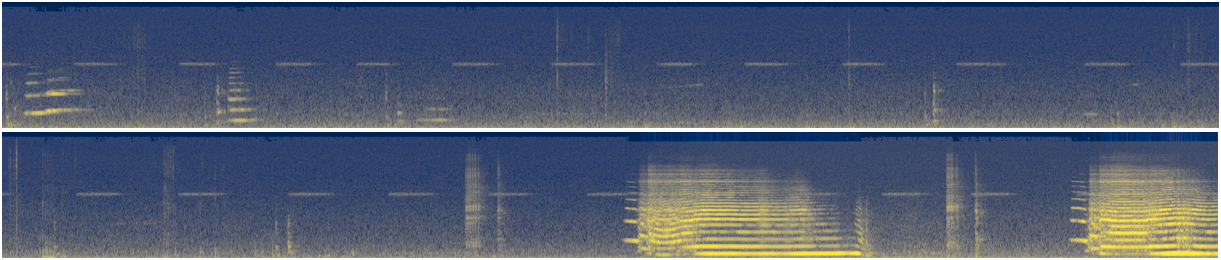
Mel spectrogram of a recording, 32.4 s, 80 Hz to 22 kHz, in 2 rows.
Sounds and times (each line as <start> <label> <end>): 0.0 creaking with wooden doors 1.4
2.6 creaking with wooden doors 3.5
22.4 creaking with wooden doors 23.1
24.5 creaking with wooden doors 29.6
30.4 creaking with wooden doors 32.4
